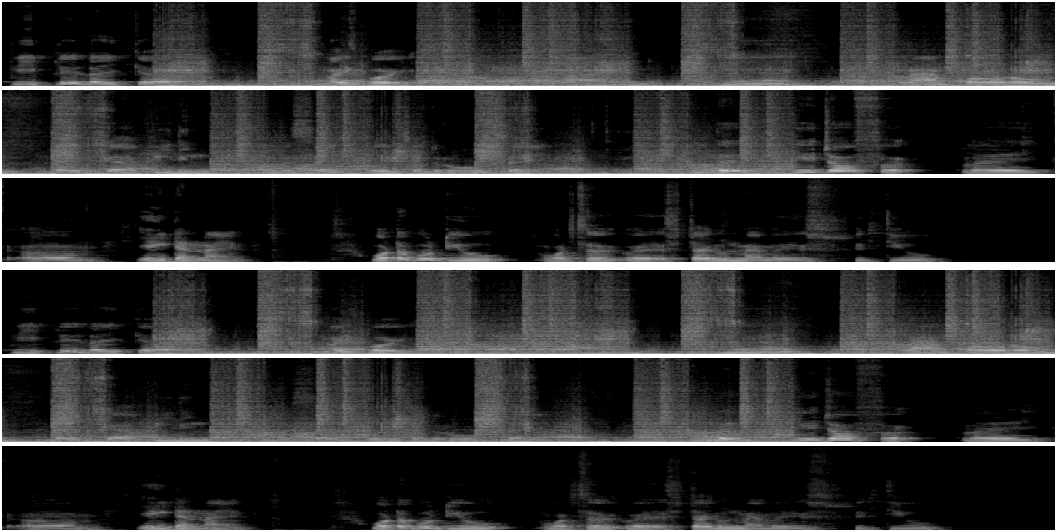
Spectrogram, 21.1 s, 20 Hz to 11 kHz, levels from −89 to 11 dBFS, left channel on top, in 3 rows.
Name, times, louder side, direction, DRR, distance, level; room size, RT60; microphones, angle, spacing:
voice 1, 0.0-1.5 2.2-2.8 3.7-4.4 4.8-5.4 6.0-10.7 11.6-13.1 13.4-15.7 16.5-20.3, left 2 dB, 65° left, 2.7 m, -32 dB
sound 1, 1.0-12.3, equal, 10° right, 3.6 m, -28 dB
11.0 x 7.7 x 2.3 m
head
